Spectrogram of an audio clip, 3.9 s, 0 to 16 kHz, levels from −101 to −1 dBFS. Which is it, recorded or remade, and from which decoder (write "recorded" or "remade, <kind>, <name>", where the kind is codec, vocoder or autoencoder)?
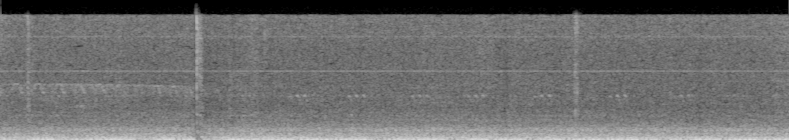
recorded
